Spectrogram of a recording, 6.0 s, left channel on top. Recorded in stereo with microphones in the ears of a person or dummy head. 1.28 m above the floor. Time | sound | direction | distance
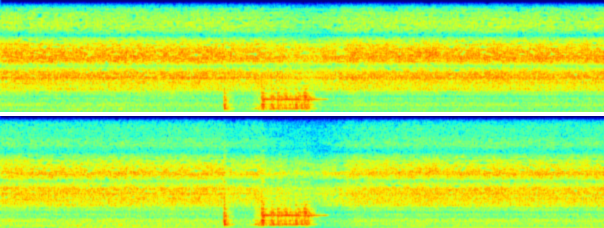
0.0 | an engine running | 40° left (ahead or behind) | ?
2.2 | dishes clattering | 10° left (ahead or behind) | ?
